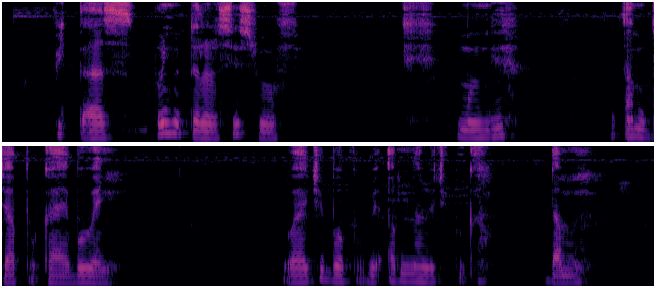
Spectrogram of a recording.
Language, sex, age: Wolof, female, 25-35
